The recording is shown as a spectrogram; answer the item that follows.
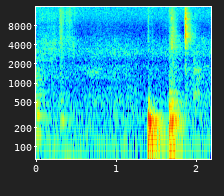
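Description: Cricket bats knocking against each other and the rack as one is put back and another lifted out: one sharp knock about one and a half seconds in, then a couple of fainter clicks.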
